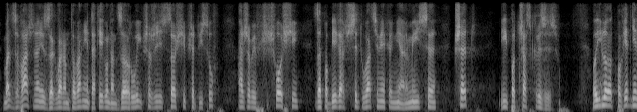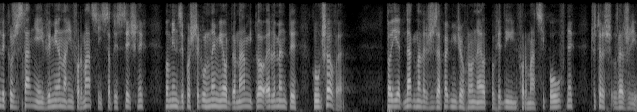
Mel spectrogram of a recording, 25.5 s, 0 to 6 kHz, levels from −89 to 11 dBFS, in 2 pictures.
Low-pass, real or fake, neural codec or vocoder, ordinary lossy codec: 5.4 kHz; fake; codec, 16 kHz, 0.8 kbps, ZipCodec; none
